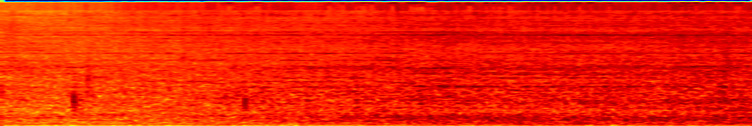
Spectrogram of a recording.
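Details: Oil furnace burner firing on a thermostat call during a test for a fan that ran all the time: steady, even rushing roar slowly building, no pulsing or sputter. Oil burner firing cleanly and healthy.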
